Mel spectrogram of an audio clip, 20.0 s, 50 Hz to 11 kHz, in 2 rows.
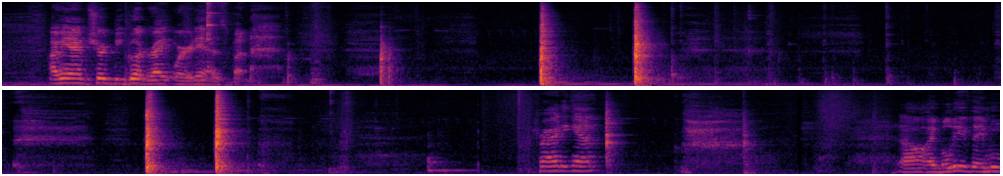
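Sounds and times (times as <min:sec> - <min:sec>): hammer knocking on metal: 0:05.4 - 0:06.8.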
